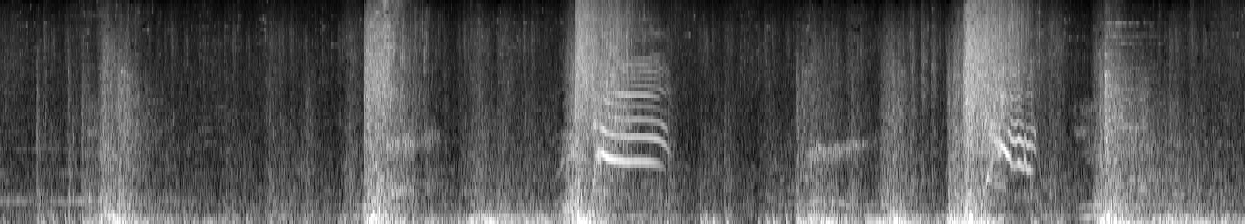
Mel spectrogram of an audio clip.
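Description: Swords clash and slash in heavy blows.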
